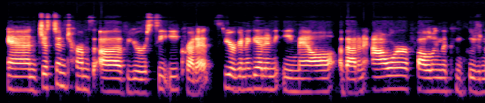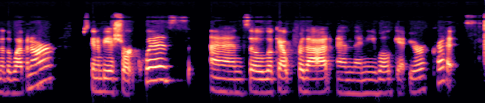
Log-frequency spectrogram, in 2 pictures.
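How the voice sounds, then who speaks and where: A woman in her thirties, from Quebec, Canada, presenting a continuing-education webinar as an orthodontist. She speaks in a clear, organized way and often opens her sentences with "so". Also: medium pitch, highs cut off.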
